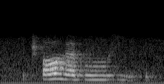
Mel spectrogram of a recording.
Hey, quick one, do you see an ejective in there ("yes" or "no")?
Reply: yes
